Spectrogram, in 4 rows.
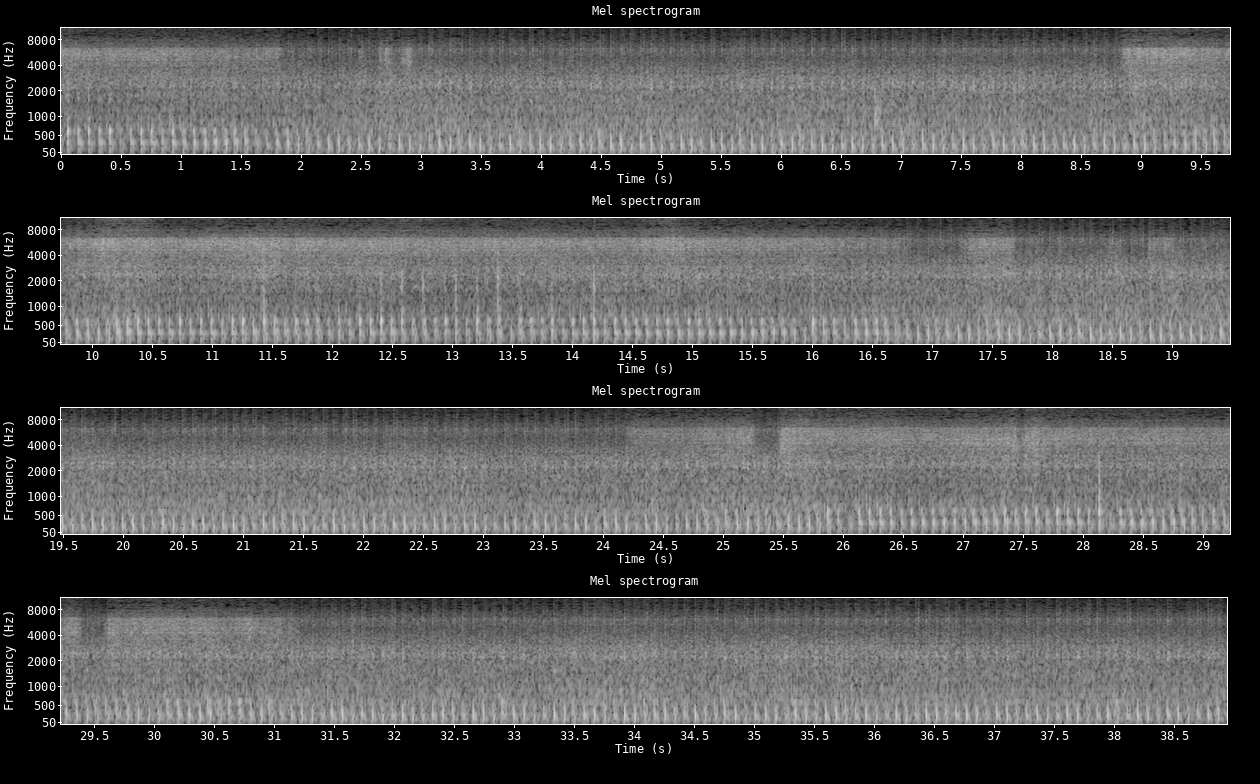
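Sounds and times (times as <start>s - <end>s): saw blade cutting wood hiss: 0.0s - 3.1s, 8.8s - 19.4s, 24.1s - 31.3s
sawmill engine running: 0.0s - 38.9s.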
